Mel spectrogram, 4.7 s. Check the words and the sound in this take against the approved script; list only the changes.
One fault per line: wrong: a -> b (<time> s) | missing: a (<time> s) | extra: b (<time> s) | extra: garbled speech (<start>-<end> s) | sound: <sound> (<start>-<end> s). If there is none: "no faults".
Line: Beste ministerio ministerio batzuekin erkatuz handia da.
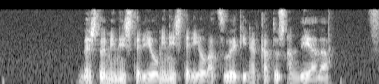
no faults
